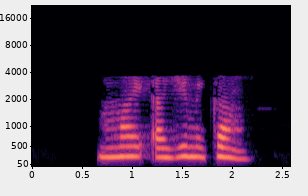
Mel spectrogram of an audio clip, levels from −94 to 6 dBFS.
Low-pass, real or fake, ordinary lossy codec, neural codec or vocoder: 3.6 kHz; fake; AAC, 16 kbps; codec, 44.1 kHz, 2.6 kbps, SNAC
